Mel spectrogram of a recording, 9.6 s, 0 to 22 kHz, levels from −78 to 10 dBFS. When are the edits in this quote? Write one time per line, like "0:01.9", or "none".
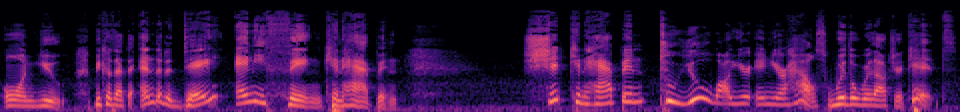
0:02.3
